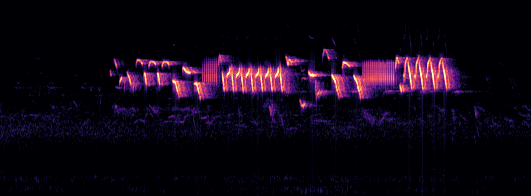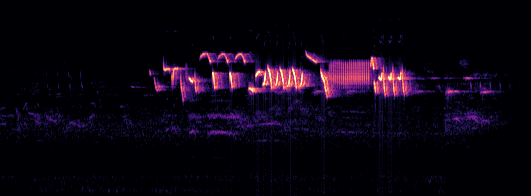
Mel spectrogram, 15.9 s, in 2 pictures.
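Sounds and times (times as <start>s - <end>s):
Eurasian wren singing: 1.6s - 7.0s, 9.9s - 15.4s.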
